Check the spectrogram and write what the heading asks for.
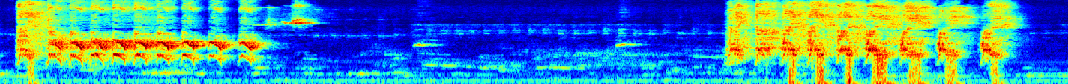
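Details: Sumatran black-crested bulbul in energetic song: two dense bursts of rapid, harsh, chattering notes spanning high pitches, each lasting about two seconds, separated by a quiet gap with a few faint whistled notes; low steady hum underneath.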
